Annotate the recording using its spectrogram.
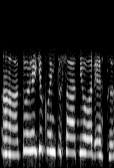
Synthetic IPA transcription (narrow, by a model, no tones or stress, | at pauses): ãt̪oɦekʲikːnit̪ɐsat̪ʰjoɾest̪ʰ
